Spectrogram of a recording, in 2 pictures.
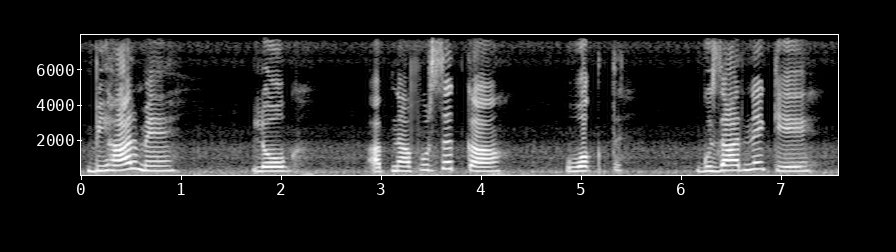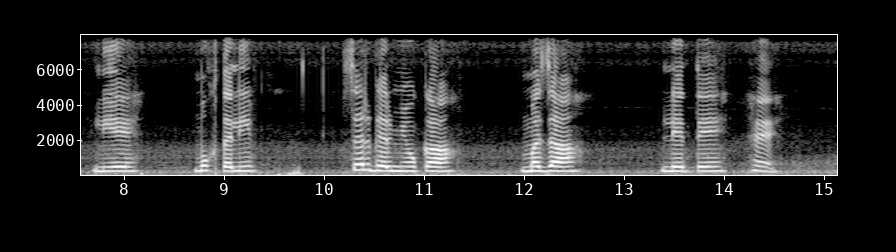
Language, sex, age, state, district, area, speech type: Urdu, female, 18-30, Bihar, Gaya, urban, spontaneous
